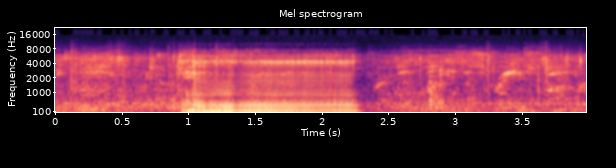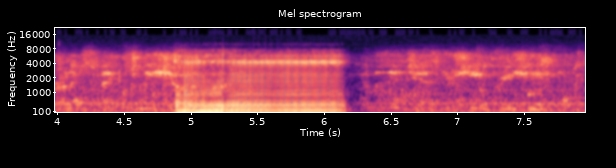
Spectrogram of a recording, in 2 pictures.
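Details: French bulldog snoring loudly while asleep in the dark: two loud, rattling snores a few seconds apart with quieter snuffly breathing between.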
